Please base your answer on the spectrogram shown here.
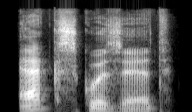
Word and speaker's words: exquisite: pronounced schizophrenia not schizophrenia the accent properly should be on the first syllable in the words exquisite and hospitable weather prognosticators who tell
